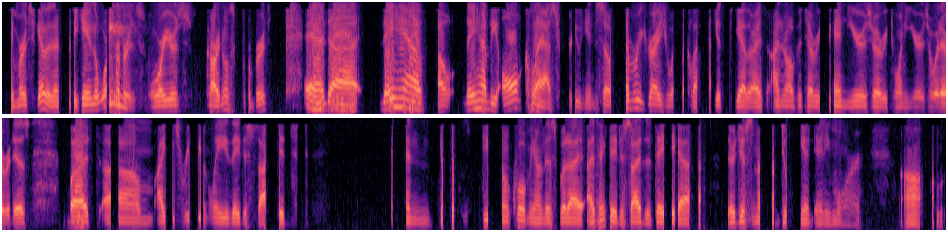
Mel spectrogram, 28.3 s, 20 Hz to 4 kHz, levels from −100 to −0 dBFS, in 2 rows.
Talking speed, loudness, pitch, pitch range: 155 wpm, -31 LUFS, 100 Hz, 95-110 Hz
